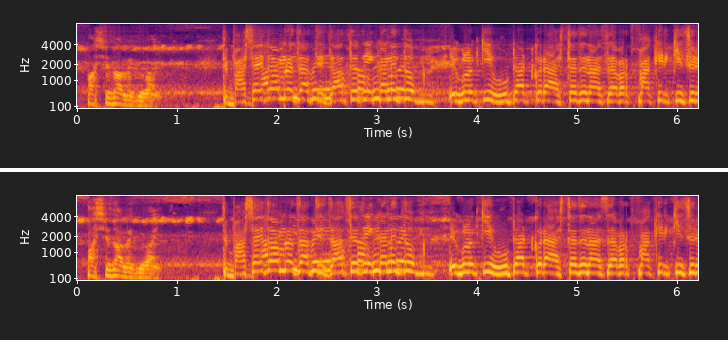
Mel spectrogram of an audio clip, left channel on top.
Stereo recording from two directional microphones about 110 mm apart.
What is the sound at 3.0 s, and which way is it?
Speech, 90° right.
